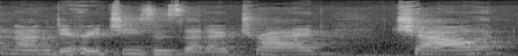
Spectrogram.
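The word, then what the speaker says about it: Chao: But I will tell you, as far as all the non-dairy cheeses that I've tried, Chow, I think that's how you say it, Chow, is my favorite, and it's spelled C-H-A-O.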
